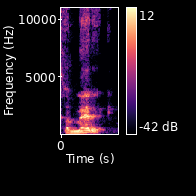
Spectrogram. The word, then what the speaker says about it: Hamitic: Hamitic or Hamitic? How do you say that? That's Hamitic.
